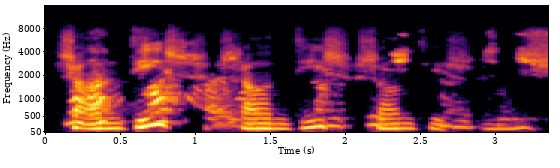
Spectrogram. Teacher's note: visarga h has to be sh before sh, according to Pratishakyas. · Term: assimilated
